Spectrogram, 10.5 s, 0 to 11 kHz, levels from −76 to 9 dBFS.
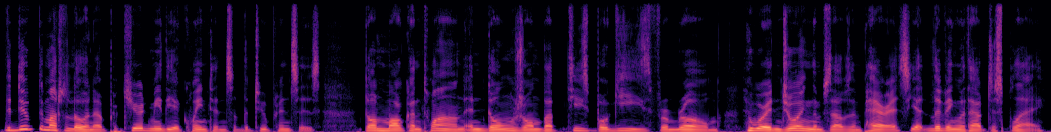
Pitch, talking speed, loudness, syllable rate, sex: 140 Hz, 185 wpm, -19 LUFS, 5.7 syllables/s, male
